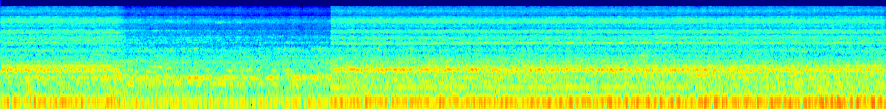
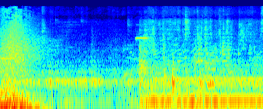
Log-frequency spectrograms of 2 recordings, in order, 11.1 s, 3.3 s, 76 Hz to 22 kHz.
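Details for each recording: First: Vocês viram, né, que na centrifugação ela estava fazendo muito barulho. Aqui é uma LTC 10 kg. E o problema, vou mostrar para vocês, está aqui nessa peça. Essa aqui é a bomba bomba de dreno. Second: Electrolux LTC10 10 kg top-load washer after drain pump replacement: spin cycle with only a low steady hum, no grinding or rattling; noise gone, problem solved.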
